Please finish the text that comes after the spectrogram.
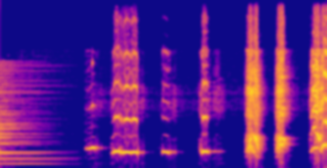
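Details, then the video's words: Greater green leafbird song from a training recording for caged birds, meant to get birds singing often, in a full gacor style with mimicked phrases. A ringing, bell-like tone fades out first, then clear whistled notes near one pitch, followed by three harsh, buzzy bursts. "Masteran cucak ijo agar cepat rajin bunyi~gacor setiap hari"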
